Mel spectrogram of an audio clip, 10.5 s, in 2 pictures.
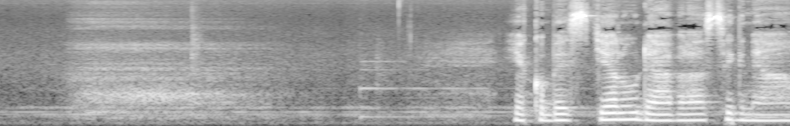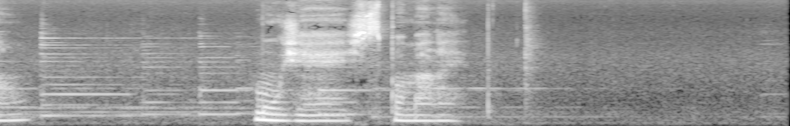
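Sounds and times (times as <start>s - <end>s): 
breathing in through the nose and exhaling during a guided breathing exercise: 0.4s - 3.4s
speech: 3.4s - 5.6s, 7.0s - 8.4s.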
